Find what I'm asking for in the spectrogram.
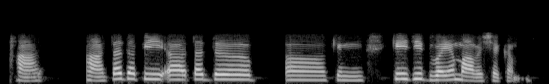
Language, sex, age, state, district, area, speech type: Sanskrit, female, 30-45, Karnataka, Dakshina Kannada, urban, conversation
